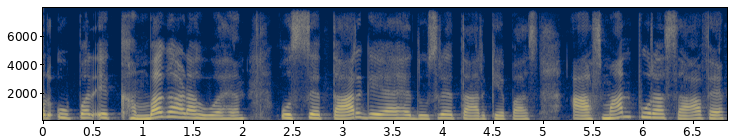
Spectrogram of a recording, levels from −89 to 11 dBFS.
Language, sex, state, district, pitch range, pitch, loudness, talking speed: Hindi, male, Jharkhand, Garhwa, 220-265 Hz, 240 Hz, -18 LUFS, 160 wpm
